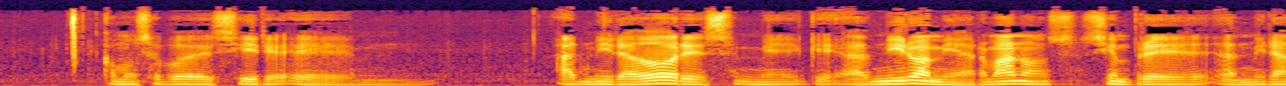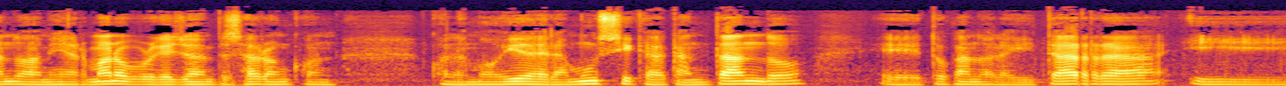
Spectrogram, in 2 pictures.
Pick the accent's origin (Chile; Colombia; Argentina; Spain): Argentina; Santa Rosa, La Pampa; also born or lived in San Rafael; tendría 9 años, 10 años cuando nos venimos para Santa Rosa, en realidad. Bueno, sí, por cuestiones familiares, se enferma a mi viejo y bueno, en ese momento del 95, 96 me parece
